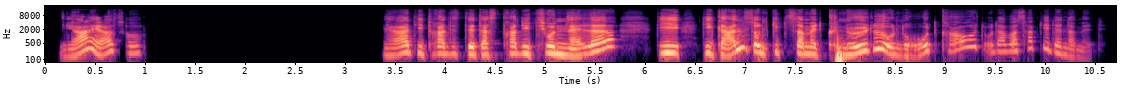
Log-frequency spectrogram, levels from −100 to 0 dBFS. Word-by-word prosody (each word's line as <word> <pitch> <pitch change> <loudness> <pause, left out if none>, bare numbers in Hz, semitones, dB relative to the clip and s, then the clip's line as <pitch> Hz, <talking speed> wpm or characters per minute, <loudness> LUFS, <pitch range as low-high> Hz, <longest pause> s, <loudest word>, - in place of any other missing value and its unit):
Ja, 150 - 0
ja, 230 -7 -1
so. 195 -4 -14 2.4
Ja, 170 +7 0
die 195 -3 -7
Tradit 180 0 -1
das 165 0 -2
Traditionelle, 185 - +3 0.4
die 200 -1 +3 0.2
die 195 -2 -1
Gans 305 - +3
und 210 -8 +5
gibt's 210 0 -12
da 190 - +4
mit 175 -5 -2
Knödel 220 - +3
und 160 -8 0
Rotkraut 340 - -6
oder 225 0 -11
was 240 - -8
habt 310 +1 -14
ihr 295 - -8
denn 205 -7 -9
damit? 130 -6 -18
190 Hz, 135 wpm, -17 LUFS, 170-230 Hz, 2.4 s, und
